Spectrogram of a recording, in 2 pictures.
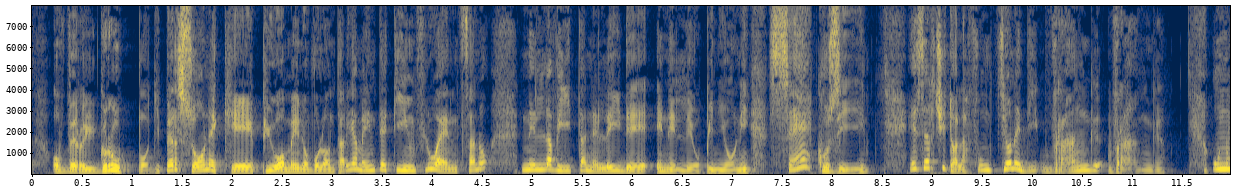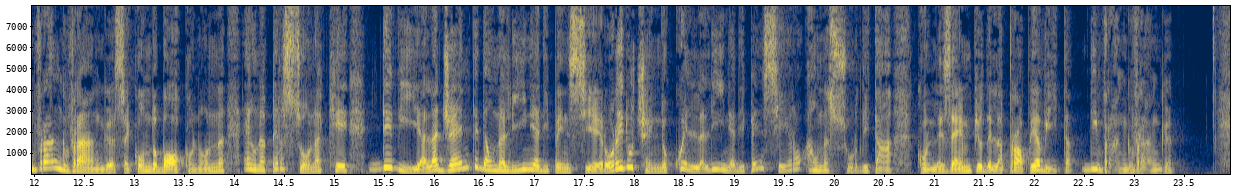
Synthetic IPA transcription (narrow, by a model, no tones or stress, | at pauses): ovːeːɾoilɡɾupːod̪ipersoːnekʰepːjuomːeːnovolont̪aɾjament̪et̪iːɱfluɛnt̪sanonelːaviːt̪anelːeid̪ɛːeenːelːeopinjoːniseɛkːoziezert͡ʃit̪ɔlafunt̪sjoːned̪ivɾaŋɡvɾa̰ŋɡ | uɱvɾaŋɡvɾaŋɡsekond̪obɔkononɛunapersoːnakʰed̪eviːalad͡ʒɛnt̪ed̪aunaliːnead̪ipensjɛːɾoɾid̪ut͡ʃɛnd̪okwelːaliːnead̪ipensjɛːɾoʔaunasːurd̪it̪a̰konlezɛmpjod̪elːapɾɔːpɾjaviːt̪ad̪ivɾa̰ŋɡvɾa̰ŋɡ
